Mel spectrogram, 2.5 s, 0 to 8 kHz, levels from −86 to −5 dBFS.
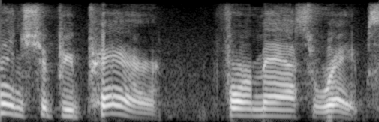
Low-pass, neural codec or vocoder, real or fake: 7.2 kHz; vocoder, 44.1 kHz, 128 mel bands, Pupu-Vocoder; fake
